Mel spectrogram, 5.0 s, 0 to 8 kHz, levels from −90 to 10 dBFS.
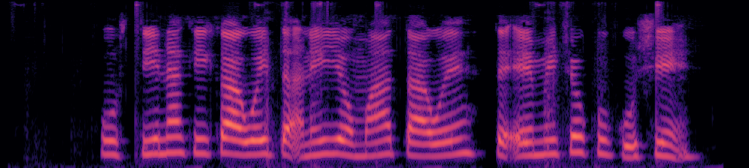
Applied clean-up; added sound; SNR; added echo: neural separator model SepFormer DNS4.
